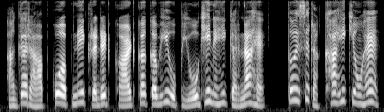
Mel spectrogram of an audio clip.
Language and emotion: Hindi, disgusted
